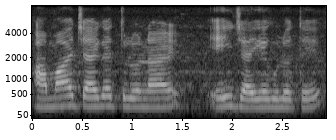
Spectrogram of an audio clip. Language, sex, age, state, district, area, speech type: Bengali, female, 18-30, West Bengal, Paschim Bardhaman, rural, spontaneous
